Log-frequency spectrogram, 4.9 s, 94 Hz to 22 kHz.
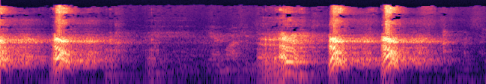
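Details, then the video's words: An 8-month-old Rhodesian Ridgeback puppy gives a few sharp, loud barks, one early and then three in quick succession near the end, with a faint murmur of voices between them. "Rhodesian Ridgeback puppy barking"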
